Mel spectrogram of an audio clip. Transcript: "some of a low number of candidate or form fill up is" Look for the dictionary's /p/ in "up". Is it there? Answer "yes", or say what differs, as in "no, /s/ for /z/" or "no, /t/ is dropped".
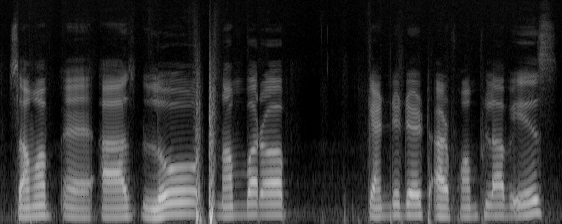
no, /b/ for /p/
